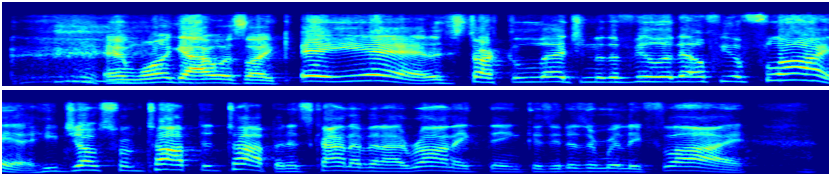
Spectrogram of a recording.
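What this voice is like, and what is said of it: Unconvincing put-on Philadelphia accent. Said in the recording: “Did I get a good Philadelphia accent? ... No.”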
